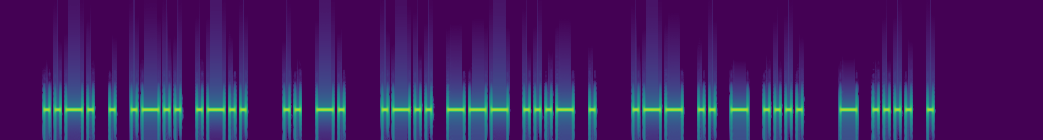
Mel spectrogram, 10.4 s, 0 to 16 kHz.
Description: Morse code, heard as a keyed tone, about 22 wpm, 700 Hz. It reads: FELL IN LOVE WITH THE
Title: Sets of 5 Words Encore2 22wpm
